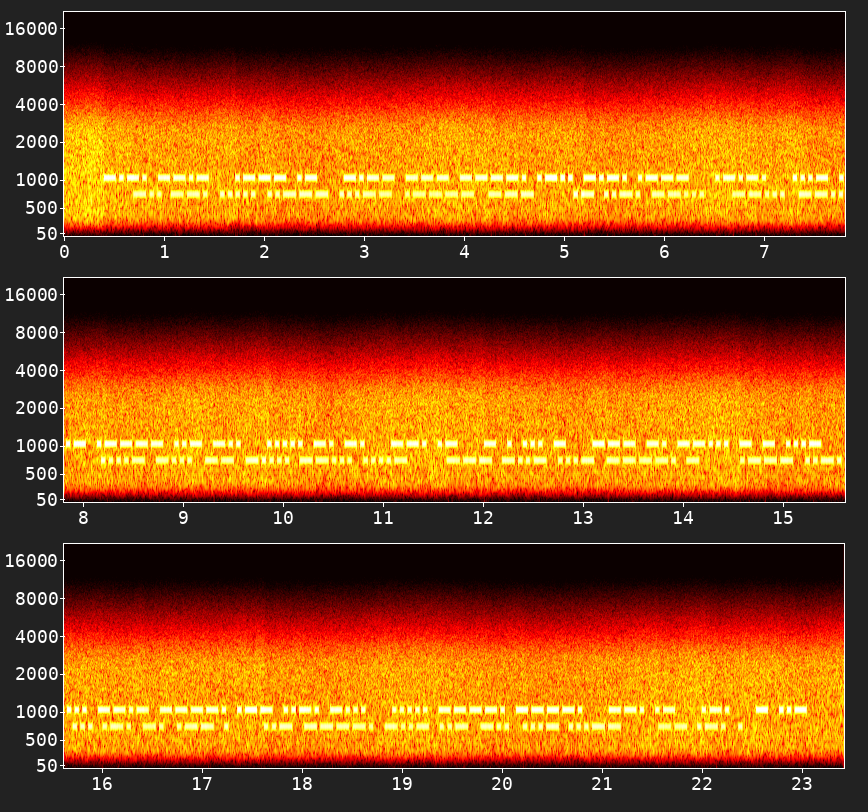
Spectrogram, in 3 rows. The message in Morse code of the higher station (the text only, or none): CQ JA YO9LCJ <AR> VU1UD 5NN GA TEST ON7TTV SQ9WFB 599 GA R TU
